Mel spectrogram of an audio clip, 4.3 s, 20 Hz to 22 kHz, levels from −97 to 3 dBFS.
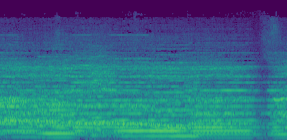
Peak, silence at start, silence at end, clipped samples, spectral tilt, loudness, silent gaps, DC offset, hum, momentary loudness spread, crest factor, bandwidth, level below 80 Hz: -12 dBFS; 0 s; 0 s; under 0.1%; -5.5 dB/octave; -26 LUFS; none; under 0.1%; none; 5 LU; 14 dB; 13.5 kHz; -58 dBFS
